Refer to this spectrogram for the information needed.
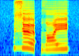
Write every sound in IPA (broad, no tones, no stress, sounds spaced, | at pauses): z ɜ ʔ ðˤ ɛ e̯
